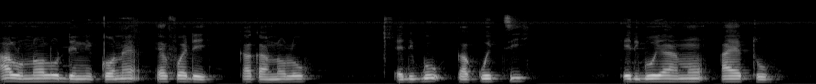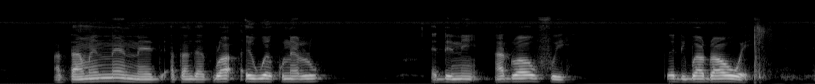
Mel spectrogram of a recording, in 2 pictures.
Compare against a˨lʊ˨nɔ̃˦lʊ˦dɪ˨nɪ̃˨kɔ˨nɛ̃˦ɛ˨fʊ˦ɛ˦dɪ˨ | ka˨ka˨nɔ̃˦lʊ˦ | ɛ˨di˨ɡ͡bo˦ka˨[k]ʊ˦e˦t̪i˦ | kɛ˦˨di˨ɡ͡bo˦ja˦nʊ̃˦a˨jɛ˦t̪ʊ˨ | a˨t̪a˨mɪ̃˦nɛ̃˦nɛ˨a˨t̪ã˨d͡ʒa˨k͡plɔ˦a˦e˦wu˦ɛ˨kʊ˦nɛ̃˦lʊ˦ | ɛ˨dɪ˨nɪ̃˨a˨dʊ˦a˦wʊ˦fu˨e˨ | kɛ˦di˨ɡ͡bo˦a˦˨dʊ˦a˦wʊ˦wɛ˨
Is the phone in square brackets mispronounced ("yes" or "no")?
no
